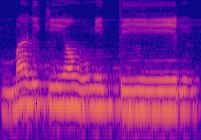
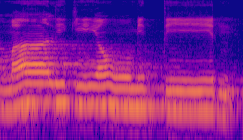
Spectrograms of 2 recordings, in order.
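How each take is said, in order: First: The first vowel of Maliki is short. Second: The first vowel of Maliki is long. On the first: "manya bisa pendek" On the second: "Ada juga yang baca"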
